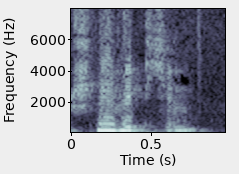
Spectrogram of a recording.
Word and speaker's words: Schneewittchen: And as I said, I'm from Germany, and I just had to let out my inner Hermione and tell me that it's actually pronounced Schneewittchen. The full name would be Schneewittchen und die Sieben Zwerge.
